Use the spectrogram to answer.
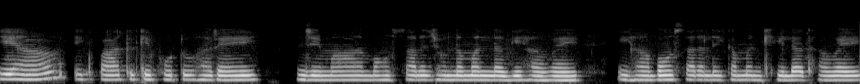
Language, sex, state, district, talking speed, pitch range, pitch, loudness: Chhattisgarhi, female, Chhattisgarh, Rajnandgaon, 145 wpm, 205-215 Hz, 210 Hz, -16 LUFS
